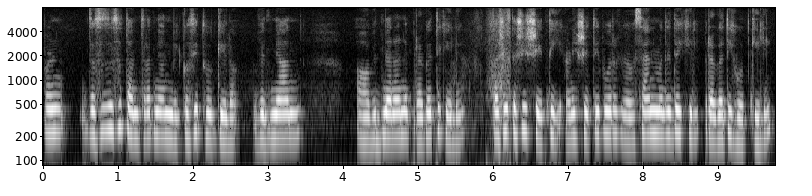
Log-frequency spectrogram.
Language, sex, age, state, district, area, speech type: Marathi, female, 18-30, Maharashtra, Nashik, urban, spontaneous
